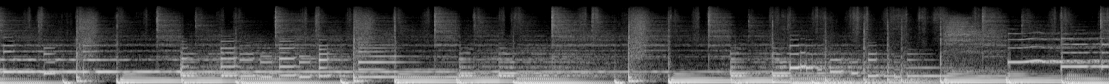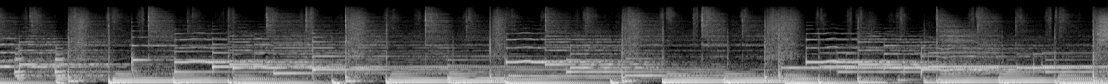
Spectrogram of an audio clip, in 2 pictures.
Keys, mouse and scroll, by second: 0.5 shift+e, 2.9 click, 4.2 click, 5.7 click, 8.6 click, 12.2 middle click, 12.7 scroll up 1, 12.9 middle click, 14.1 click, 14.5 middle click, 15.4 click, 18.8 click, 19.5 click, 22.0 click.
